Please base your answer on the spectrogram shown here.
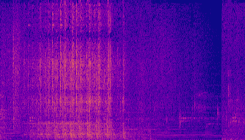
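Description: Sewing machine stitching culottes fabric, running steadily with a fast, close mechanical whirr, then slowing and stopping before a brief restart.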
